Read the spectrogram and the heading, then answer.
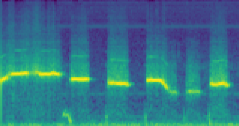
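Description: A clear, close whistled tune in six short phrases with brief gaps between them, each note a steady, bright pitch with slight slides, carried alone with no talking.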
